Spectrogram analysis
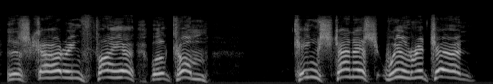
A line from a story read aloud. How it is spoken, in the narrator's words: he continued to shout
